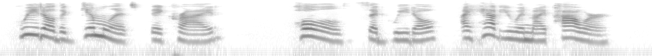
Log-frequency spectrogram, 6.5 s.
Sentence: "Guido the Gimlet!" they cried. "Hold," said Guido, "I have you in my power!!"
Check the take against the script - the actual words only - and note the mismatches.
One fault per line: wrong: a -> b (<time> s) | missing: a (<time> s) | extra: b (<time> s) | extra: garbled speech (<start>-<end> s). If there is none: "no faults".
no faults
